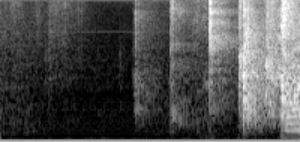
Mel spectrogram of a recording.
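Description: Applause starting: a few scattered hand claps about a second in, thickening into steady clapping near the end.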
